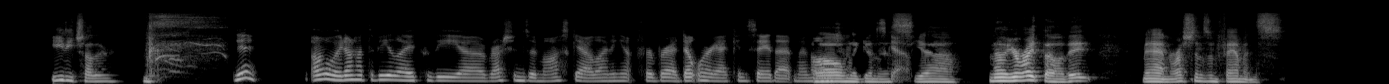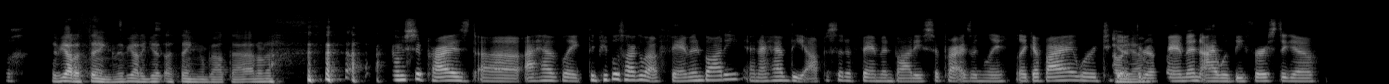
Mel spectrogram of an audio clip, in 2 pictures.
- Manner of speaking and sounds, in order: laugh; laughing while speaking: "know"; laugh
- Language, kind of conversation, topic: English, unstructured, What is a joyful moment in history that you wish you could see?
